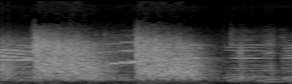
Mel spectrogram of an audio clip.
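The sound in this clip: Gunshots ring out, a few loud booming blasts, each leaving a long rumbling decay before the next, with no talk between them.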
